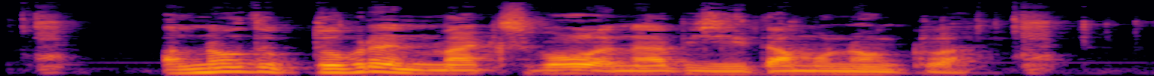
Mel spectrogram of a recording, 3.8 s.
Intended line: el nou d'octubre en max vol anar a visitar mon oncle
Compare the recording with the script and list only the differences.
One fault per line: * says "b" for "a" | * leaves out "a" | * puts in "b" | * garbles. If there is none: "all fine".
all fine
